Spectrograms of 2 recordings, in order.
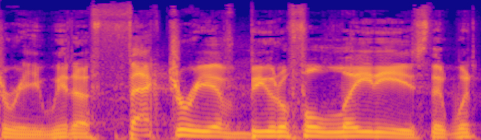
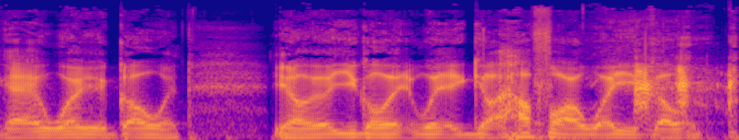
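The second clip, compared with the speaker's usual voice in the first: put-on gruff trucker-style voice; 7 semitones lower, 5 dB quieter than usual. Telling a story about a trucker who picked him up, impression of a trucker. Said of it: "I was going to do my impression of him".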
